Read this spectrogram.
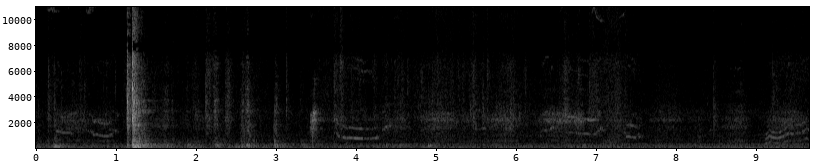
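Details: Female Yorkshire terrier puppy giving thin, high whines that bend up and down, several short curving cries in a row with pauses between, over faint room noise and an occasional knock.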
